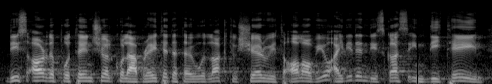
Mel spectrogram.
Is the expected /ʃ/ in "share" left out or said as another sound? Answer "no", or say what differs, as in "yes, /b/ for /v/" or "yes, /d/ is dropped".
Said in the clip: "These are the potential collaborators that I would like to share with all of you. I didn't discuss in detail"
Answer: no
